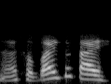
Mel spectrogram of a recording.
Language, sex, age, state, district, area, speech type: Bengali, female, 45-60, West Bengal, Cooch Behar, urban, conversation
